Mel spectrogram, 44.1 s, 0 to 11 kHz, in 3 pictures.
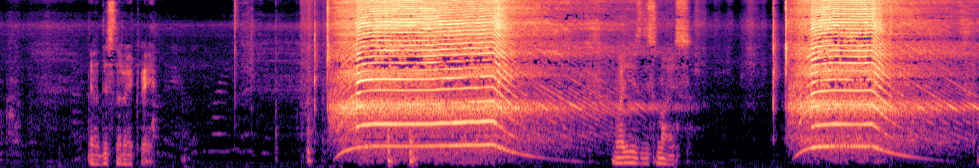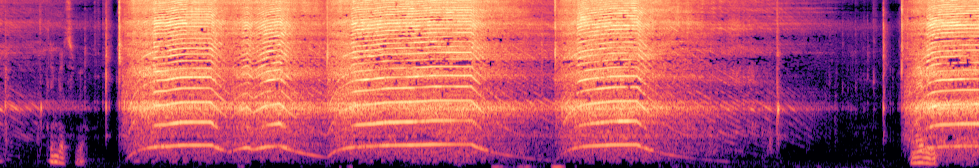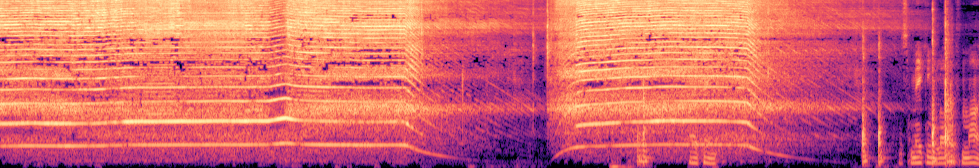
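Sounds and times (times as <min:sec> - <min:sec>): handheld vacuum motor whining: 0:04.6 - 0:09.9, 0:11.6 - 0:43.2.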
